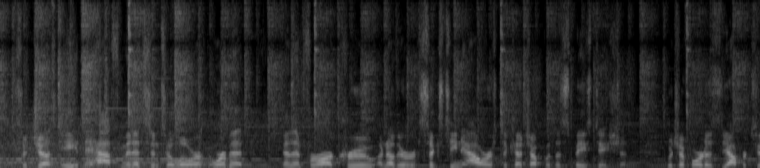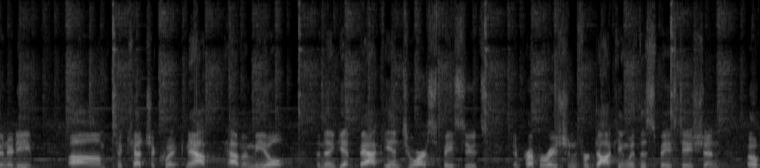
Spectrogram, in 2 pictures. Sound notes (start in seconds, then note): none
